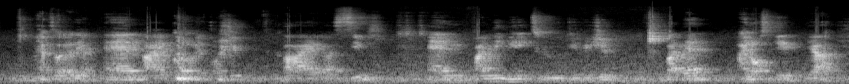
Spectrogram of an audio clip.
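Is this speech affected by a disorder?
No.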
